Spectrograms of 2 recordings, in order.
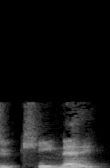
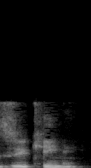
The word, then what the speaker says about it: zucchine: Interestingly, an Italian person corrected me the other day and said it's zucchine. Oh. And that the Americans got it twisted and called it zucchini.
